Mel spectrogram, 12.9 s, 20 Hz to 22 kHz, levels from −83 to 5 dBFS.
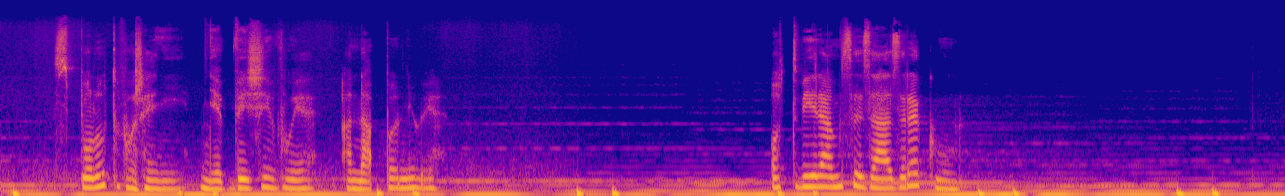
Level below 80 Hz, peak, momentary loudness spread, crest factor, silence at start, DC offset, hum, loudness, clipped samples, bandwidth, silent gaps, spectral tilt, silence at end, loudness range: -20 dBFS; 0 dBFS; 12 LU; 16 dB; 0 s; under 0.1%; none; -18 LUFS; under 0.1%; 13 kHz; none; -6.5 dB/octave; 0 s; 5 LU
